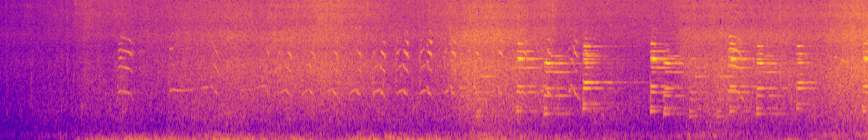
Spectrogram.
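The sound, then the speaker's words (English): Steady surf rumbles along a beach in Plymouth while gulls call out again and again, their sharp, overlapping cries growing busier and louder over the rushing waves. “Officers have located Penny Farthing on a beach in Plymouth.”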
